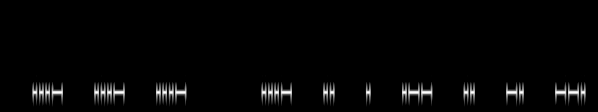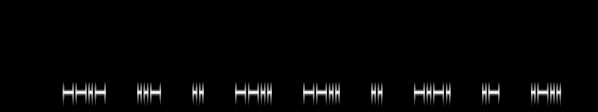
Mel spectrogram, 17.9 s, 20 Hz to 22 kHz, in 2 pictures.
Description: Morse code, heard as a keyed tone, about 25 wpm, spaced as for 13 wpm, 630 Hz. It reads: VVV VIEWING QUIZZICAL
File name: pangram-fs-13-cs-25-jocks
